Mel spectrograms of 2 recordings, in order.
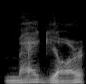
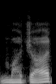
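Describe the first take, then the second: First: The middle consonant is a hard g sound. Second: The middle consonant is a soft j sound. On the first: The speaker calls it wrong. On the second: The speaker calls it right. "as I say on every episode"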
